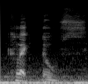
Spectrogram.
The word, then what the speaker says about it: eklektos: Okay, the Greek word there is eklektos. Eklektos. Strong's G, 1588. Eklektos. Eklektos. Eklektos. Electos. Okay, so how he pronounce it, eklektos.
